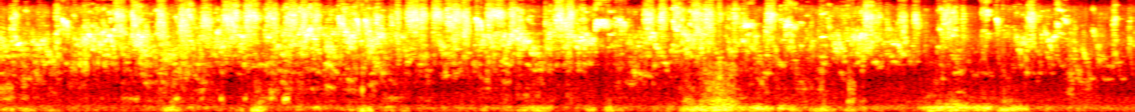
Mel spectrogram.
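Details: A flock of finches at play fills the air with steady, overlapping high chirps. The twittering stays continuous from start to finish, with a few muffled low bumps later on.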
